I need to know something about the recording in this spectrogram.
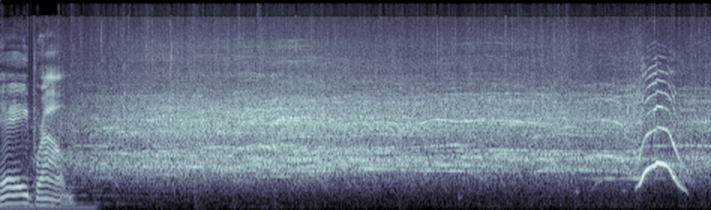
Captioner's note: cheers and applause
